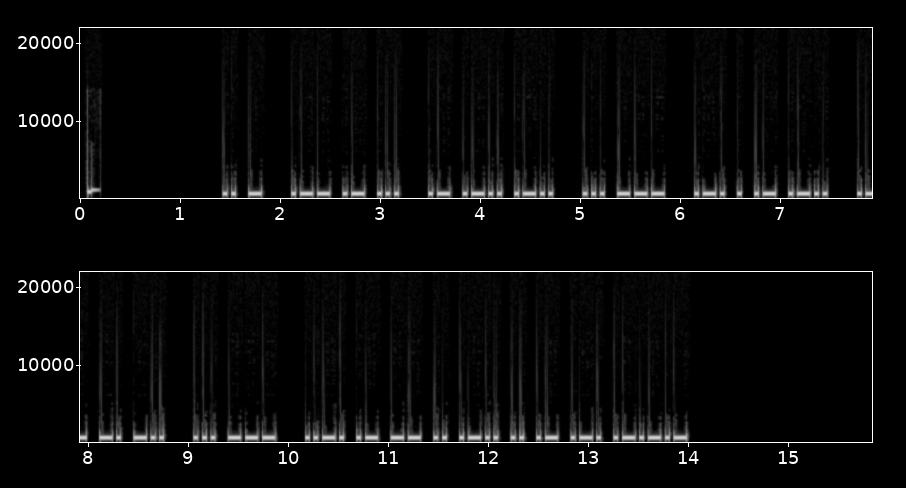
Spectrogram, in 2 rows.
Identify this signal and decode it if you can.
Morse code, heard as a keyed tone, about 28 wpm, 700 Hz. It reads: IT WAS ALL SO REAL AND SO FAMILIAR.
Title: Sentences from Top 1000 Words 28wpm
